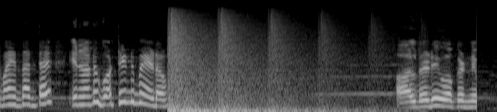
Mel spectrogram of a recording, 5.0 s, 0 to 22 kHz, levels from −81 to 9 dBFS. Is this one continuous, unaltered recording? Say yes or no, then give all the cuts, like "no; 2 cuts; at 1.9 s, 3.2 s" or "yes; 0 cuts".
no; 2 cuts; at 1.8 s, 3.8 s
